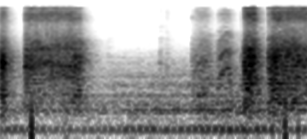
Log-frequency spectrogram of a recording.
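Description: Power tool driving GM head bolts into a turbo engine cylinder head, several short bursts of whirring separated by brief pauses and clicks, close and loud.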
